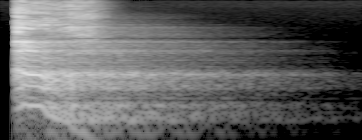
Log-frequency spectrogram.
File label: Pain Male en; Dialog; Warframe; Railjack Crew; Red Veil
